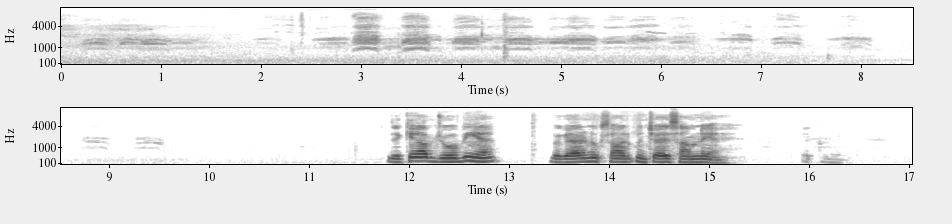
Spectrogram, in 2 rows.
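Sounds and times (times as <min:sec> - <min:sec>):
short repeated bird calls: 0:15.3 - 0:17.0.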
